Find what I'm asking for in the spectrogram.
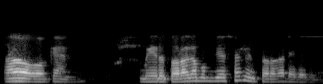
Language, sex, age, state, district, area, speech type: Telugu, male, 18-30, Andhra Pradesh, Anantapur, urban, conversation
